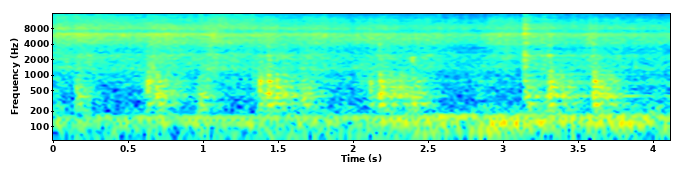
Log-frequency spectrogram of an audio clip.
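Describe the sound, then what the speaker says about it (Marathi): A spoon stirs ground coriander into a sprouted moth bean curry in a pan, producing soft scraping strokes at a slow, irregular rhythm over a steady low sizzle, close and alone without talk. "ती आपण इथे छान मिक्स करून घेऊया"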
